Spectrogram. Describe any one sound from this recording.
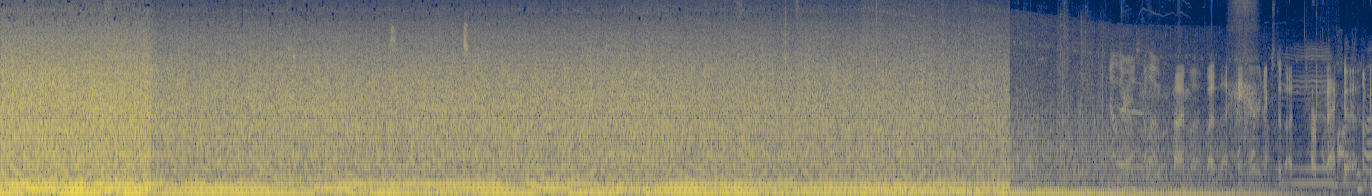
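A large aircraft engine drones loudly nearby, then fades away.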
